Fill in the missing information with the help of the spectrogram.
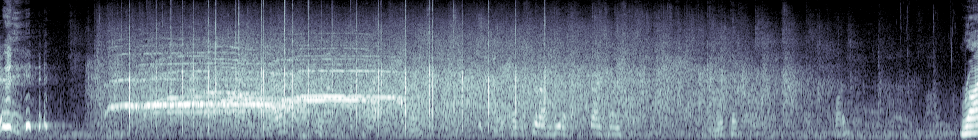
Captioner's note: cheering & Applause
